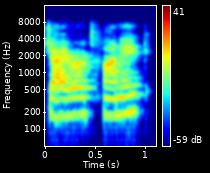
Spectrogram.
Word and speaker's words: Gyrotonic: on the screen and if you sound it out that's exactly how you say it which is gyroonic.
